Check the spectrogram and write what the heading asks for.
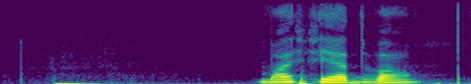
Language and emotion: Russian, neutral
